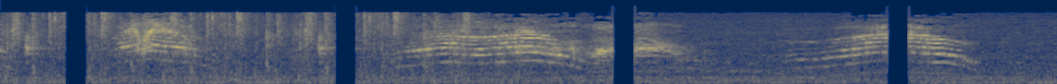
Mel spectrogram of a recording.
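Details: Domestic cat meowing repeatedly, several drawn-out, rising-then-falling mewing calls with bright harmonics, separated by short silent cuts; faint background noise.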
